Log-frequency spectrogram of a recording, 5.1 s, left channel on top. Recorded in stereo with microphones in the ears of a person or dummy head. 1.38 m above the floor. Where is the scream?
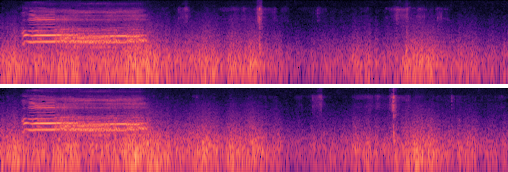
10° left (ahead or behind).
